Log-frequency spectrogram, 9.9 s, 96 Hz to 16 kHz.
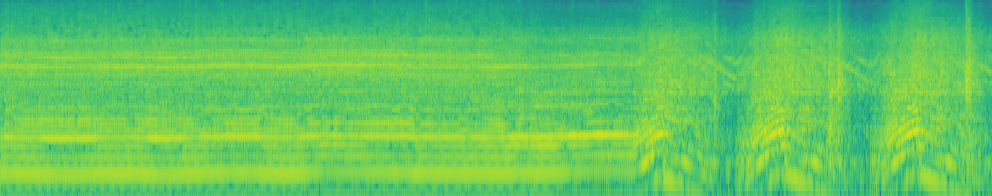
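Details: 2010 Triumph Speed Triple SE with new untuned Competition Werkes exhaust, SAI block-offs not installed: revs up steadily, then on each throttle close the exhaust crackles and pops as revs fall; popping on overrun, cause suspected, not confirmed.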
